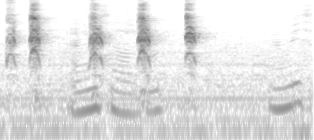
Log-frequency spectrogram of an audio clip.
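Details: Shrill, buzzy squeaks come from Donguri-chan, a pet prairie dog receiving veterinary care in Nagoya, five in about two seconds, alternating with a person's quiet soothing voice.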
